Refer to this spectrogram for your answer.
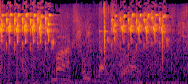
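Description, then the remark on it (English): Marsh wren chip calls, from a small bird about the size of a chickadee, pour out in two fast, high-pitched chattering bursts, separated by a brief pause filled with softer, lower gliding notes. “I've never seen a marsh wren, but I can hear it.”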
